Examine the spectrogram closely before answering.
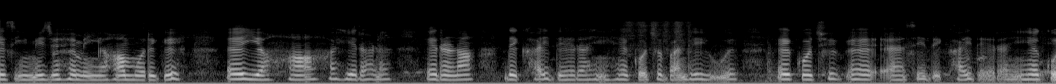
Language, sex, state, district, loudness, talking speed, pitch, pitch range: Hindi, female, Chhattisgarh, Kabirdham, -26 LUFS, 140 wpm, 225 Hz, 215-235 Hz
